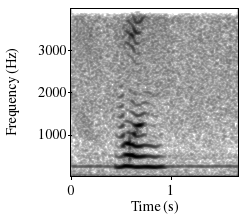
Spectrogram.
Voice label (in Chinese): "weng", Chinese pronunciation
